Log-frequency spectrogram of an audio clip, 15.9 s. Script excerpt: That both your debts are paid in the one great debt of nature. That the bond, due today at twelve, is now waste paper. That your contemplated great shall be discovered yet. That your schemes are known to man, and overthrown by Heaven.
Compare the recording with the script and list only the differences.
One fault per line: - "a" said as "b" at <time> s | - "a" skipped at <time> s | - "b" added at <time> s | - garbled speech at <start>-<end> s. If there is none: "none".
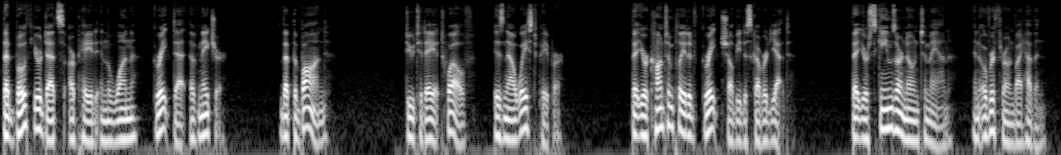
none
